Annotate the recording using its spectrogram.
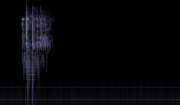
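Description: A brief clatter of a few sharp clicks, lasting under half a second, about a third of a second in.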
